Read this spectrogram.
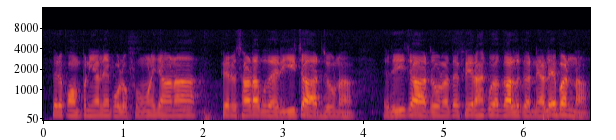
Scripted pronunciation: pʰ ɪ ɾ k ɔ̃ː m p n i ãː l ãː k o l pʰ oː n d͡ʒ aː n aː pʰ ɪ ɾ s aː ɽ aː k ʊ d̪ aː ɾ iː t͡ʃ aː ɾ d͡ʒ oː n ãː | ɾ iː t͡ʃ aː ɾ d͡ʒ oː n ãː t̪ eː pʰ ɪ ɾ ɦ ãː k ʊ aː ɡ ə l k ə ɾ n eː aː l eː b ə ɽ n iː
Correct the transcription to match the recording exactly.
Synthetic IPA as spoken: pʰ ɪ ɾ k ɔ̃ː m p n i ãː l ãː k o l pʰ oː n d͡ʒ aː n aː pʰ ɪ ɾ s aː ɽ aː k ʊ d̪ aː ɾ iː t͡ʃ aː ɾ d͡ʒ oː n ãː | ɾ iː t͡ʃ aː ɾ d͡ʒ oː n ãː t̪ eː pʰ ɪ ɾ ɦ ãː k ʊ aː ɡ ə l k ə ɾ n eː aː l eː b ə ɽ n aː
